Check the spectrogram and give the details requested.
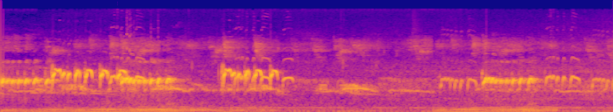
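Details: Zebra dove making a strange-sounding call, stammering series of quick cooing notes that step up and down, grouped in several bursts with brief lulls and a low hum behind.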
